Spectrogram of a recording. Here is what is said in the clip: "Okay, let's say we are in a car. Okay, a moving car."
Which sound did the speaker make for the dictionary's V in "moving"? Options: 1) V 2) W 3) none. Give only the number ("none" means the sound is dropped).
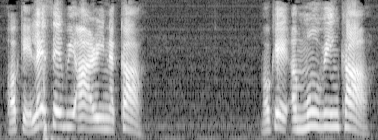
1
